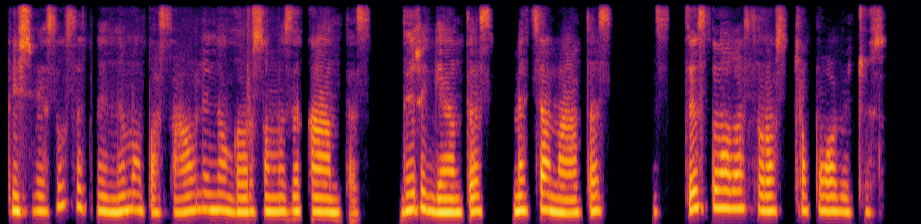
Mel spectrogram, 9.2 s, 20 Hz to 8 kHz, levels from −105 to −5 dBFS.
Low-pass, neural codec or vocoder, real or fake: 7.2 kHz; codec, 44.1 kHz, 7.8 kbps, Pupu-Codec; fake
